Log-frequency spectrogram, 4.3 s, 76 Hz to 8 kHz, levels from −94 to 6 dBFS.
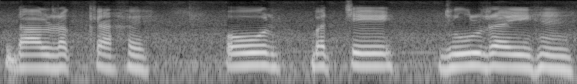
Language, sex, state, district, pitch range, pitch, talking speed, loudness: Hindi, female, Haryana, Rohtak, 190-210 Hz, 200 Hz, 110 wpm, -15 LUFS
